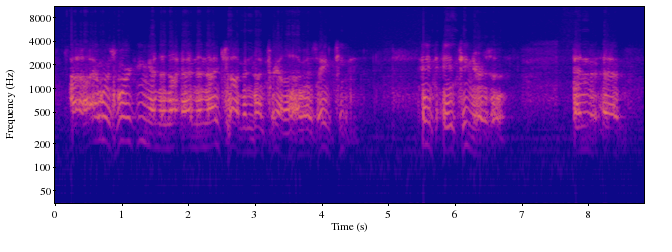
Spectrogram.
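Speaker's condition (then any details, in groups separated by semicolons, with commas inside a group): Throat cancer; survivor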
